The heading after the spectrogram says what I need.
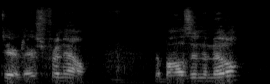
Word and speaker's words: Fresnel: I know it looks like Fresnel, but it's pronounced Fresnel.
